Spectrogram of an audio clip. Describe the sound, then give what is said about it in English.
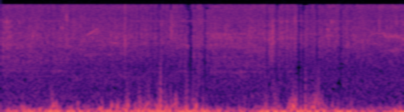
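Wind gusts buffet a microphone outdoors, producing a steady low rumble with uneven surges that fills the whole two seconds, with no voices. “And the wind comes up at the most annoying time.”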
